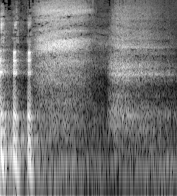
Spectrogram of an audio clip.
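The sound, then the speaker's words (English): A deep breath taken to steady oneself during strenuous exercise: two short sharp sniffs, then a long hissing inhale, a brief pause and a second drawn-out breath. “All right, relax. I'm now going to take a deep breath and not pass out.”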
